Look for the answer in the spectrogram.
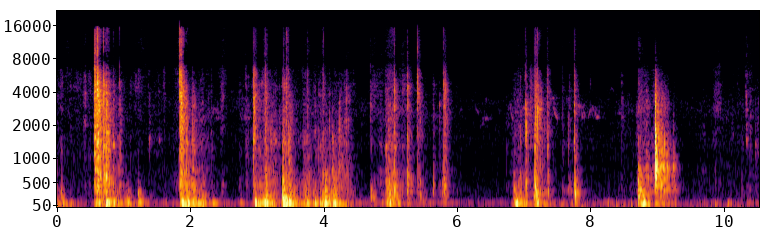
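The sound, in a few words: cracking open a plastic food storage bucket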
